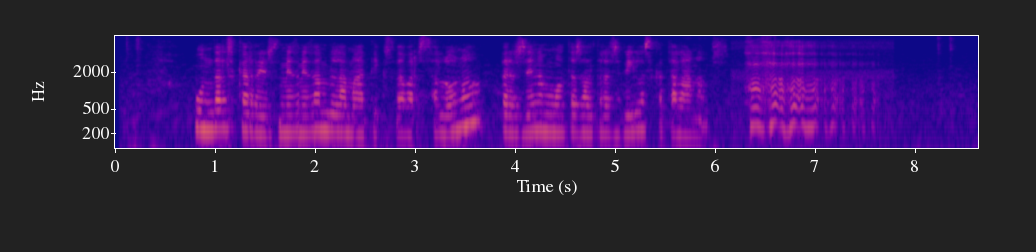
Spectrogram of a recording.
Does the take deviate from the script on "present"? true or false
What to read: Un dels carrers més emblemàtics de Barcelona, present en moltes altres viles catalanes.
false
